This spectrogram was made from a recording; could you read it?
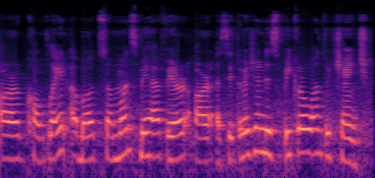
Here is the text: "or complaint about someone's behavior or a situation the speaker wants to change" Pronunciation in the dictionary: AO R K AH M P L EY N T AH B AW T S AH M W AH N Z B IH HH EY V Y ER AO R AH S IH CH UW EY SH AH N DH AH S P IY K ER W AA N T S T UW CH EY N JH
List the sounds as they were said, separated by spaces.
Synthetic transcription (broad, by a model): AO R K AH M P L EY N T AH B AW T S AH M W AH N S B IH HH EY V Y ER AO R AH S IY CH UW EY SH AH N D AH S P IY K ER W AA N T T UW CH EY N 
